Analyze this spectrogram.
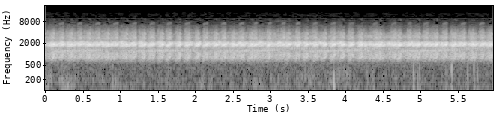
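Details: Iberian tree frog (Hyla molleri), filmed in 2017, giving a sustained, harsh croaking chatter of very rapid pulses, about two per second in loudness swells, steady and loud throughout with no other clear sounds.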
